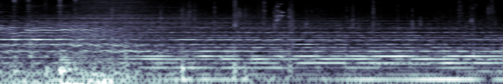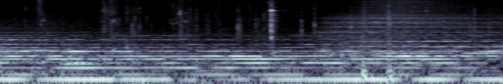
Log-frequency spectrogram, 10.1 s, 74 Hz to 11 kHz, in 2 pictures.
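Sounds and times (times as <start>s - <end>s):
film background music: 0.0s - 10.0s.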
